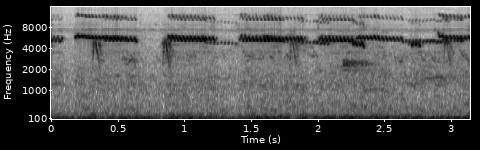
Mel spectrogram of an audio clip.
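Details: Baby Oriental magpie-robins calling with shrill, high, drawn-out squeaks in a steady run of bursts roughly every half second, over a constant low background hum.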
